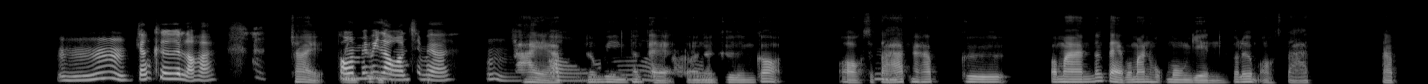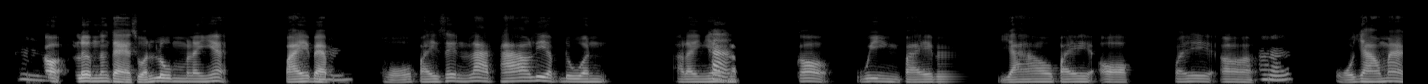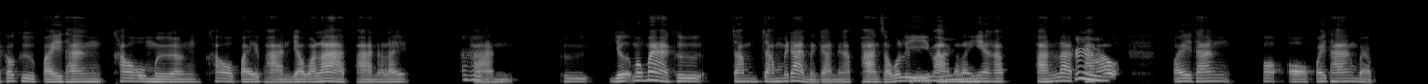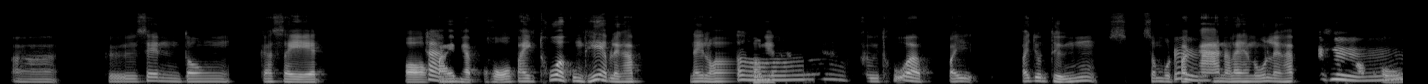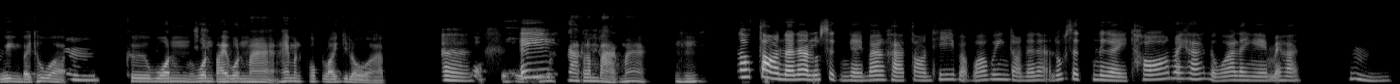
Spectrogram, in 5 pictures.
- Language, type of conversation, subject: Thai, podcast, มีกิจวัตรดูแลสุขภาพอะไรบ้างที่ทำแล้วชีวิตคุณเปลี่ยนไปอย่างเห็นได้ชัด?
- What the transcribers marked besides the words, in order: distorted speech; in English: "winter run"; static; in English: "สตาร์ต"; in English: "สตาร์ต"; mechanical hum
